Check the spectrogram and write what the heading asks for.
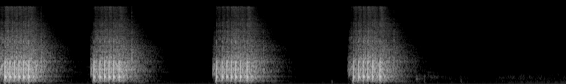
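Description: Ares/Star SA80 airsoft electric rifle firing four short fully automatic bursts about a second apart, its freshly reassembled gearbox cycling rapidly in each burst.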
